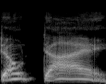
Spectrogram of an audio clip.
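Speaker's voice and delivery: put-on, very high-pitched, drawn-out wailing cry. Retelling how a man cried out to a dying teacher: imitating a wail. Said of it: "sort of wailed out".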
